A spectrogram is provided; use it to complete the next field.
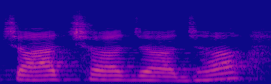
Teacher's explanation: चा वर्ग तालव्य से बोला जाता है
